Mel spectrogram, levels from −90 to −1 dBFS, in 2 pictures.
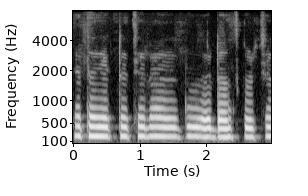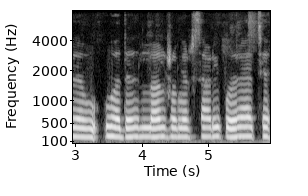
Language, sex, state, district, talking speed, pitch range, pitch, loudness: Bengali, female, West Bengal, Jalpaiguri, 160 wpm, 195-210 Hz, 200 Hz, -13 LUFS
